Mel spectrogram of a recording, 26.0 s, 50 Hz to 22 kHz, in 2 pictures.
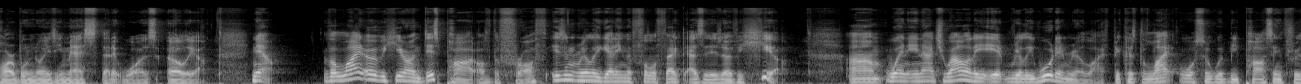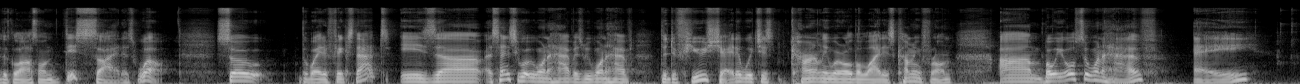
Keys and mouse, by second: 17.6-19.2 drag, 19.2 g, 23.0 g, 24.2 shift+a.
